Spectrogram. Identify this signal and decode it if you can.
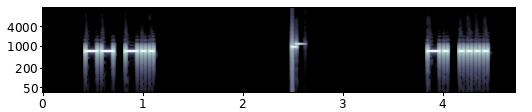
Morse code, heard as a keyed tone, about 30 wpm, 700 Hz. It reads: MD NH
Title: US States and Canadian Provinces 30wpm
